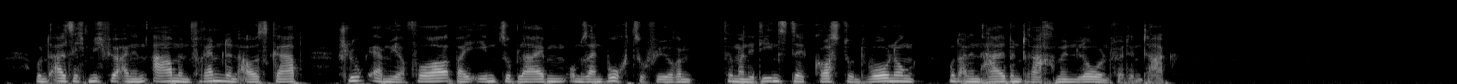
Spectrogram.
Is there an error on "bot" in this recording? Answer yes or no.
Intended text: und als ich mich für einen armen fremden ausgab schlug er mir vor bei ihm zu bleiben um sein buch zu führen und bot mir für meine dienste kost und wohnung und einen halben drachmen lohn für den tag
yes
